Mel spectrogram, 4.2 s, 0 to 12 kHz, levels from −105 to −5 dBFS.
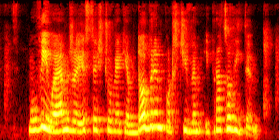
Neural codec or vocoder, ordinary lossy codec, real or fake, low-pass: none; Opus, 24 kbps; real; 10.8 kHz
